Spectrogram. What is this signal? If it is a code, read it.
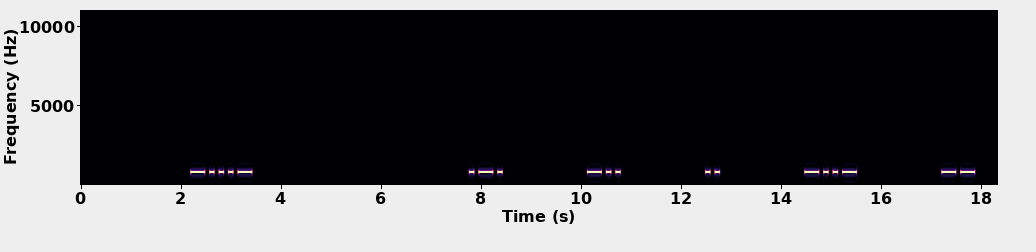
Morse code, heard as a keyed tone, about 13 wpm, spaced as for 4 wpm, 800 Hz. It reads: <BT> RDIXM
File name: formation / cw / Text34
